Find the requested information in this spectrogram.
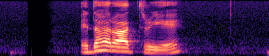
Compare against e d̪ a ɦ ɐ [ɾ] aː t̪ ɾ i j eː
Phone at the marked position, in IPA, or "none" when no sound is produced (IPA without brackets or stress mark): ɾ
